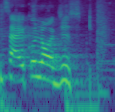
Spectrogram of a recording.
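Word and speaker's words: psychologist: -10 okay yes पी is silent and साइकोलॉजिस्ट कितना तो यार कितना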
